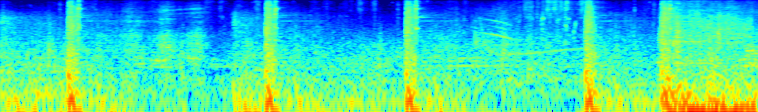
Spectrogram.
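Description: Five sharp, loud gunshots ring out in the video game Strange Brigade, spaced about a second apart, each a short punchy crack with a brief tail and no talk over them.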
